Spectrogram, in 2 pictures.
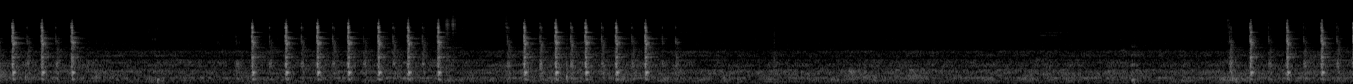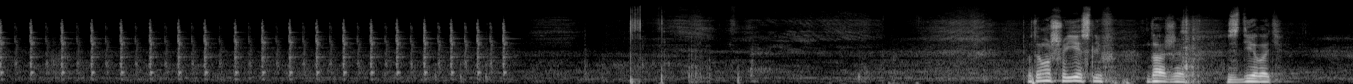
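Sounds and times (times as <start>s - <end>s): rapid metallic clicks: 0.0s - 0.9s, 2.2s - 6.9s, 12.3s - 18.8s.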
